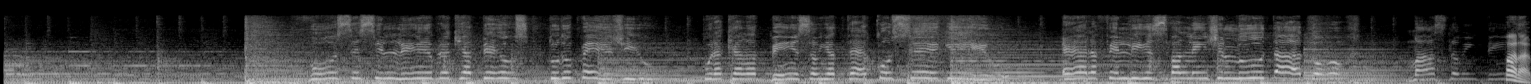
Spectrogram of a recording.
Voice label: voz masculina; dia das maes para sogra

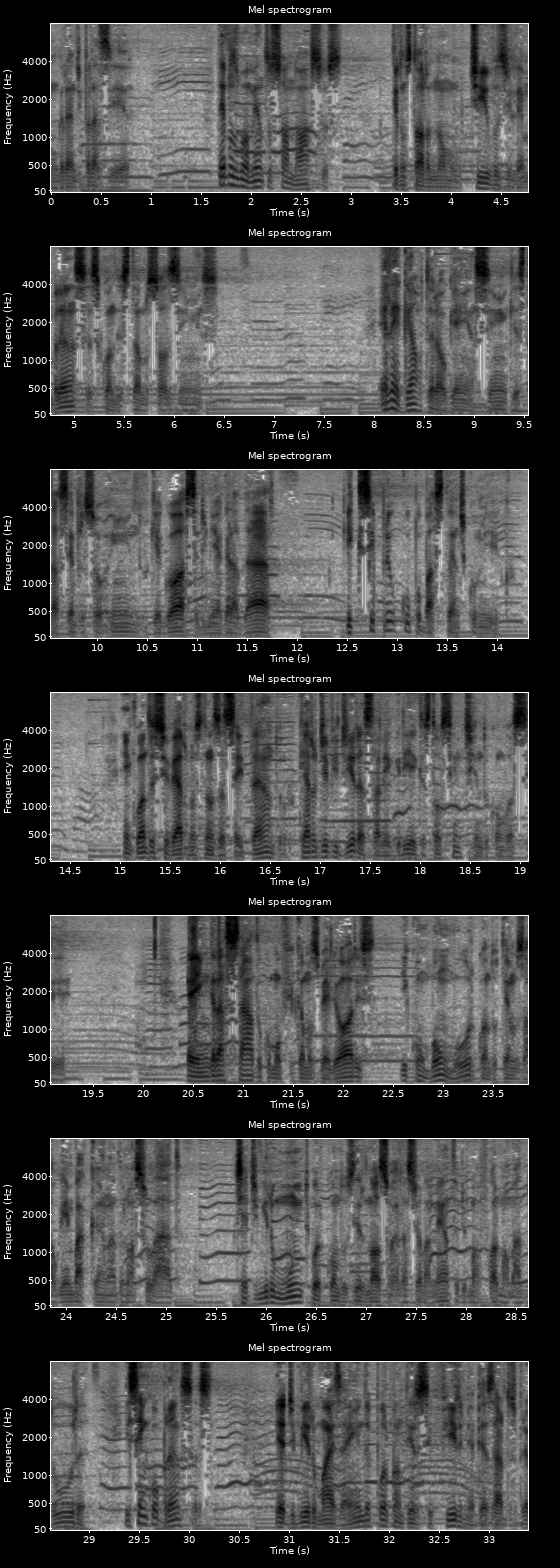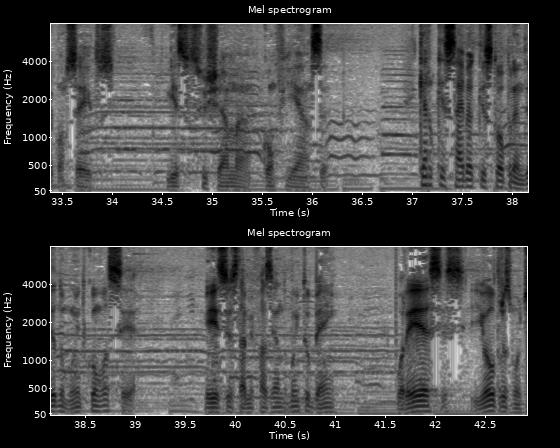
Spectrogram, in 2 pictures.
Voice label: lgbt masc, Dia dos Namorados para Namorado LGBT – Voz Masculina

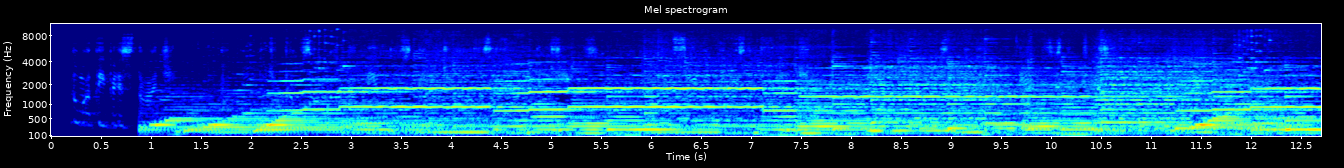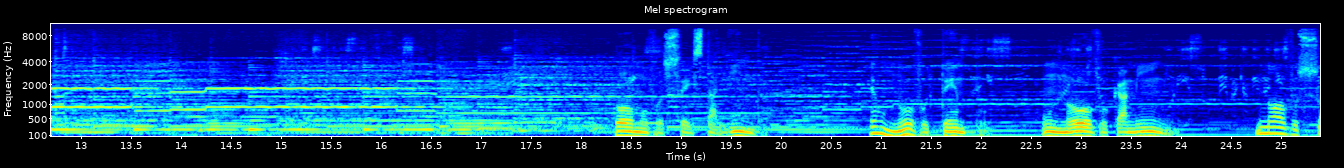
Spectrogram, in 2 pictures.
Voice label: gravidez masculina, Telemensagem de Gestante – Voz Masculina

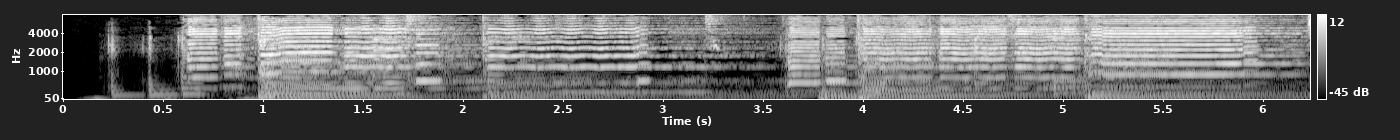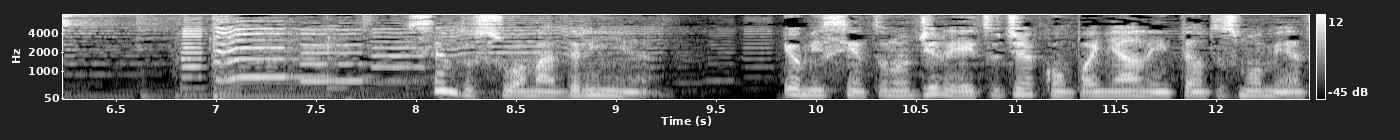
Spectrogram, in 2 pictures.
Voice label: afilhada fem, Aniversário de Afilhada – Voz Feminina; Telemensagens para todas as ocasiões

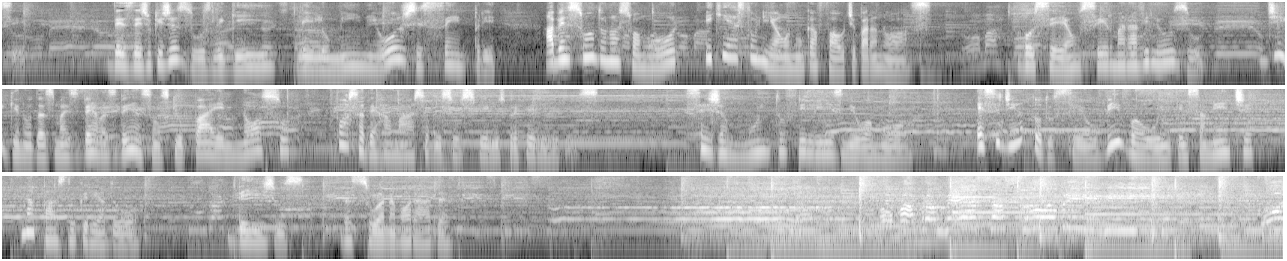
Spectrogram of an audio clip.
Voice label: namorado gospel, Aniversário Namorado Gospel – Voz Feminina; Telemensagens de Aniversário

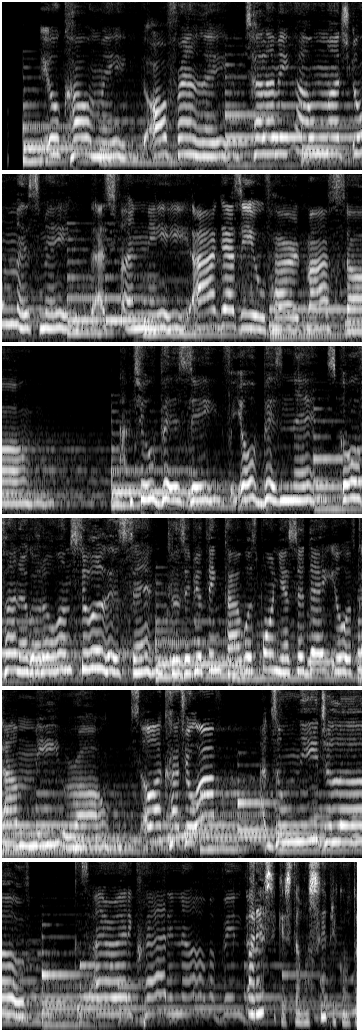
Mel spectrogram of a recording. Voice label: romântica marido, Telemensagem Romântica – Para Marido – Voz Feminina

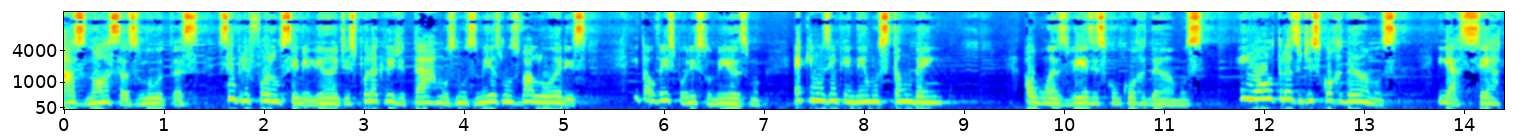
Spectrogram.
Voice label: aniver filho consideracao fem, Aniversário de Filho – Voz Feminino; Telemensagens para todas as ocasiões

